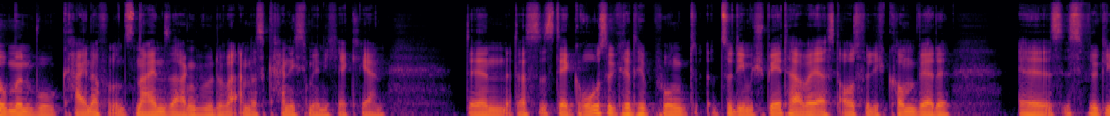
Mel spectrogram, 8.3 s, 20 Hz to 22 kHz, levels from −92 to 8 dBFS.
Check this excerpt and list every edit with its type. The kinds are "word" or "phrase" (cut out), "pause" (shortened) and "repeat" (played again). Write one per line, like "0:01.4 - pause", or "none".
0:03.8 - word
